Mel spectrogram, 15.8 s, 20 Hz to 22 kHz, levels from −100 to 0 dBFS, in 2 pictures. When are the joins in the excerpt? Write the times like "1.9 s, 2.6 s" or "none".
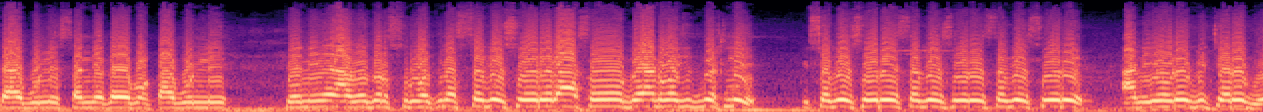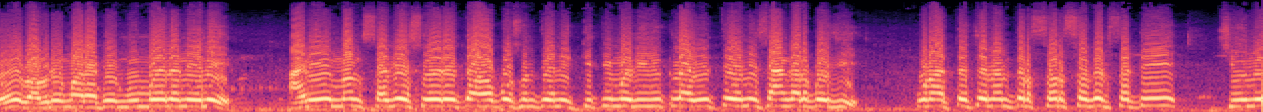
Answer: none

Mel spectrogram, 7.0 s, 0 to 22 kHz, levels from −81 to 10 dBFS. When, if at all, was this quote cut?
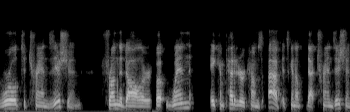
3.0 s

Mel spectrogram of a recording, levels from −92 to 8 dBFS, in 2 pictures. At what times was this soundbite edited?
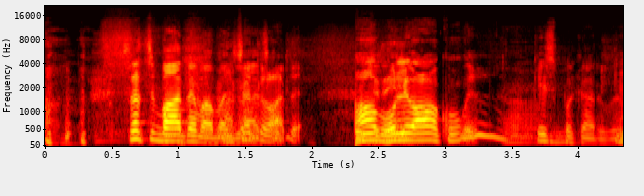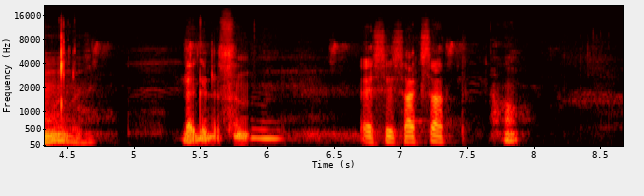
2.3 s

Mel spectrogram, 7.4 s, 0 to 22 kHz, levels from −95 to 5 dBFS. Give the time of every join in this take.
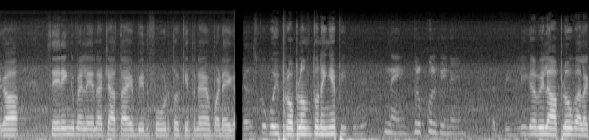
3.1 s

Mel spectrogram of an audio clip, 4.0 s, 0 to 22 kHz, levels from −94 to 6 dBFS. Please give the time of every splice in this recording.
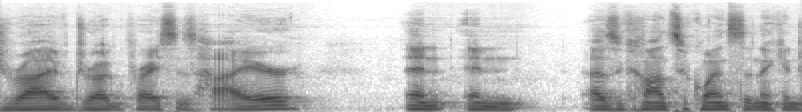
none

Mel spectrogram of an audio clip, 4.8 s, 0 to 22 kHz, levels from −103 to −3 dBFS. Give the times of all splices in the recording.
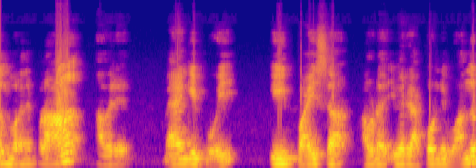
none

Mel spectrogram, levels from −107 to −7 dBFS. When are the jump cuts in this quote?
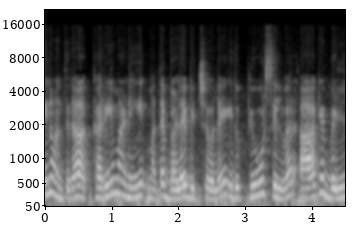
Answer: none

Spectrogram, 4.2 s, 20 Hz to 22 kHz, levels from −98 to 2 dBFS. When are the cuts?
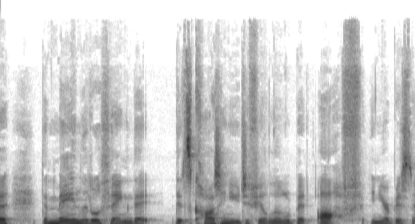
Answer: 1.6 s

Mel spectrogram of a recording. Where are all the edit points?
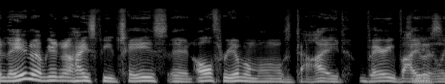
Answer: none

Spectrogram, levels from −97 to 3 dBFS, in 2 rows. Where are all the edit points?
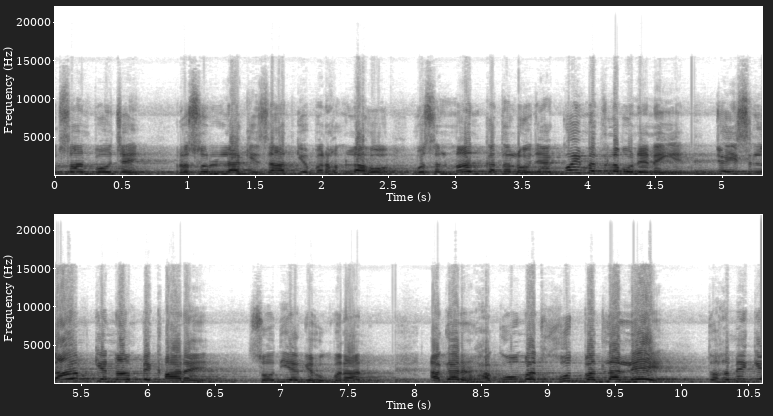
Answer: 4.9 s, 7.9 s

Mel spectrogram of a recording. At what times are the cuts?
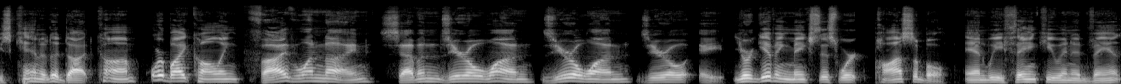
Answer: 1.4 s, 9.5 s

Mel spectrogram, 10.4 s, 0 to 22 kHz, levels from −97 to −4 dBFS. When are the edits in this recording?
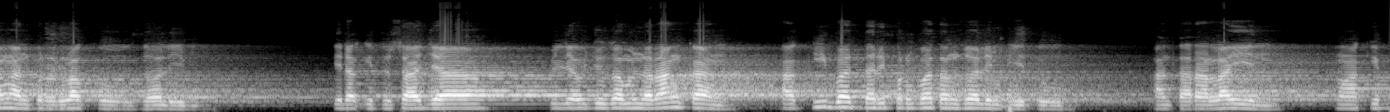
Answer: none

